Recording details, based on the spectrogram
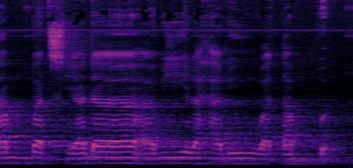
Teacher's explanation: Qalqalah kubro adalah apabila waqaf pada huruf qalqalah bertasjid atau tidak. Dibilang gampangnya tuh qalqalahnya di akhir ayat. Itu qalqalah kubro. Jadi pantulnya lebih besar.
